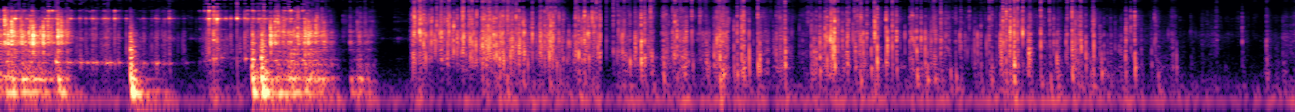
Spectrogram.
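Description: Gummy candies tumbling out of a glass jar onto a wooden platter, the glass clinking and ringing, in two pours over the first few seconds. From about four seconds in, a plastic candy bag crinkles steadily as it is handled, stopping near the end.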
